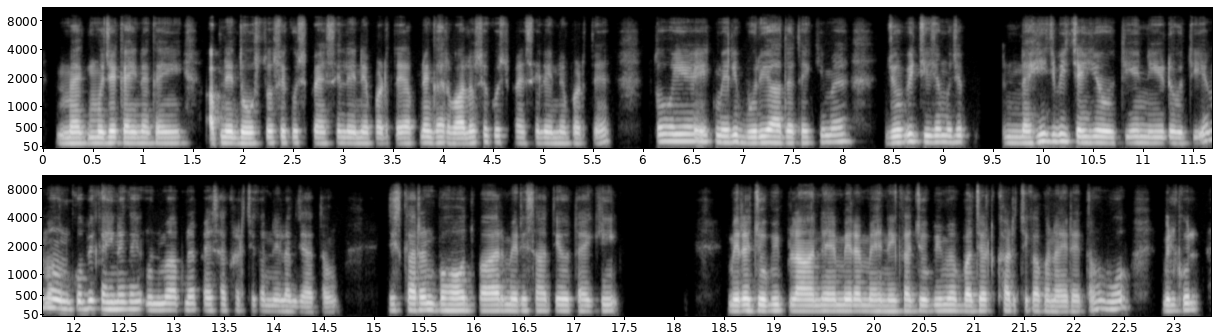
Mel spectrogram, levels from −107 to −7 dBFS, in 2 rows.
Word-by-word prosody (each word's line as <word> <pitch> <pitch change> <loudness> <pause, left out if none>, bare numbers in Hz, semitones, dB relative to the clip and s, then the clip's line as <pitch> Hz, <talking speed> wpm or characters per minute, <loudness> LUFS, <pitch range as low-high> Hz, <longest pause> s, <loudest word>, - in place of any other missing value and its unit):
मैं 130 0 +3
मुझे 135 +1 +5
कहीं 130 -1 +3
न 130 -1 +1
कहीं 130 +1 0 0.3
अपने 135 -1 +5
दोस्तों 125 +1 +3
से 135 0 -1
कुछ 135 0 -3
पैसे 130 0 -2
लेने 130 -1 +1
पड़ते 125 0 -4
हैं, 125 - +2
अपने 135 +2 0
घरवालों 130 -1 +2
से 155 +3 -5
कुछ 150 0 -6
पैसे 130 0 -6
लेने 130 -1 -1
पड़ते 125 -1 -6
हैं, - - -4 0.5
तो 170 +1 +1
ये 170 - +3
एक 80 - -3
मेरी 150 +1 +3
बुरी 140 +2 +4
आदत 135 0 +1
है 135 - +2
कि 145 +2 -9
मैं 160 +2 -2 0.4
जो 145 +2 +3
भी 170 +2 +1
चीज़ें 155 -2 0
मुझे 155 0 -1 0.4
नहीं 135 +5 +1
भी 170 0 +2
चाहिए 140 -3 +2
होती 135 0 +2
है, 140 - 0
नीड 135 -1 -2
होती 130 0 -2
है - - -1
मैं 200 - 0
उनको 180 -2 +2
भी 190 - +1
कहीं 175 -2 0
न 170 0 +1
कहीं, 175 0 -1
उनमें 155 -1 0
अपना 155 0 -2
पैसा 145 0 -3
खर्च 140 -1 -13
करने 130 -1 -4
लग 125 -1 -2
जाता 110 -1 -5
हूँ। 115 - -8 0.5
जिस 145 0 -6
कारण 150 +1 +2
बहुत 145 0 +2
बार 140 0 +3
मेरे 135 0 +1
साथ 135 0 -3
ये 140 - +2
होता 135 0 -1
है 130 - -1
कि 140 +2 -5 1.1
मेरे 135 +1 +5
जो 135 0 +4
भी 140 +1 0
प्लान 135 -1 +2
है, 135 0 +3
मेरा 135 0 +3
महीने 130 -1 0
का 130 +1 -1
जो 130 +1 0
भी 140 +1 -2
मैं 140 -1 0
बजट 135 +1 +1
खर्च 135 -2 -3
का 135 - +1
बनाए 125 -1 -2
रहता 120 0 -5
हूँ, 185 +1 -4
वो 185 +3 -3 0.3
बिल्कुल 145 +4 0
135 Hz, 220 wpm, -26 LUFS, 130-150 Hz, 1.1 s, मुझे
